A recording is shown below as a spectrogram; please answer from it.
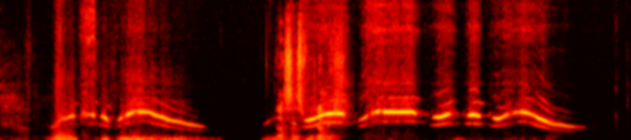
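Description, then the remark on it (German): A person whistles a gliding melody imitating a synth sound in several loud phrases with sliding pitch, mixed with brief bursts of speech between and under the whistled notes. “hätten die damals mich genommen, äh, ich glaube, das wäre viel das hätte besser geklungen und wäre wahrscheinlich noch billiger gewesen als dieser Sinti-Klang”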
